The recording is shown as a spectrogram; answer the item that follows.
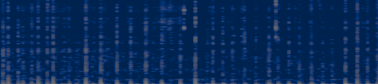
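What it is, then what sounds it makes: Plastic tray tapped and scratched. Fingertips and nails tap and scratch quickly on the flat face of a large white plastic tray held vertically. A fast, uneven stream of short, dull, low thumps with almost no ring is mixed with faint, brief scratchy ticks.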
